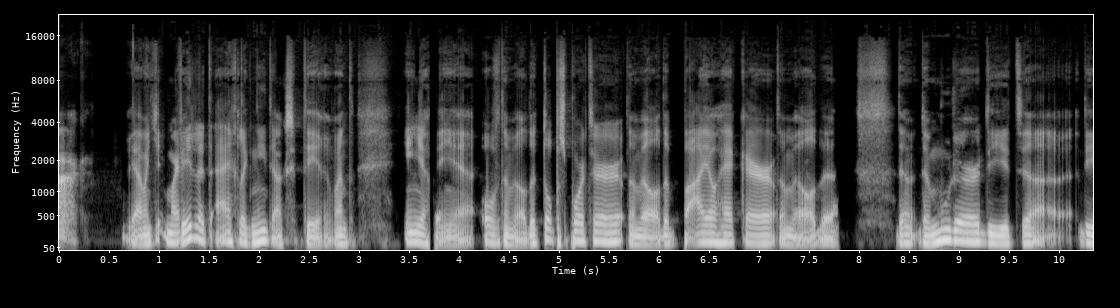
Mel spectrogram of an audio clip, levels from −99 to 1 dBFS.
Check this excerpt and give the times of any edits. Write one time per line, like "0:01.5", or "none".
0:01.2
0:03.7
0:04.2
0:05.7
0:07.2
0:08.4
